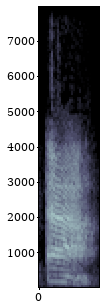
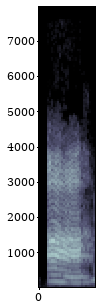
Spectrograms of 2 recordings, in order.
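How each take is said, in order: First: The vowel is flat and front, as in apple. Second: The vowel is open and tall, as in father. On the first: The speaker calls it wrong. "a tendency for English speakers is to say ah, because we're used to apple" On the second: The speaker calls it right. "it's pronounced ah. It's a tall ah"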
